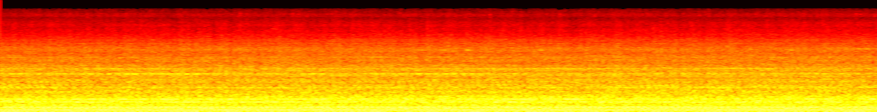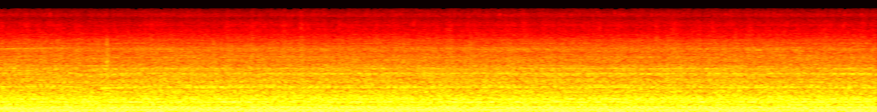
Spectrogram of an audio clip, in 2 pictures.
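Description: A tractor engine rumbles loudly and steadily close by.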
